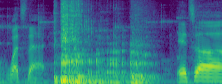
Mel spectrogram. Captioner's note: lion roaring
